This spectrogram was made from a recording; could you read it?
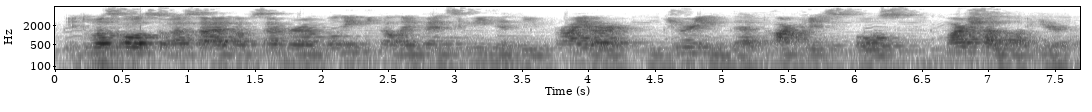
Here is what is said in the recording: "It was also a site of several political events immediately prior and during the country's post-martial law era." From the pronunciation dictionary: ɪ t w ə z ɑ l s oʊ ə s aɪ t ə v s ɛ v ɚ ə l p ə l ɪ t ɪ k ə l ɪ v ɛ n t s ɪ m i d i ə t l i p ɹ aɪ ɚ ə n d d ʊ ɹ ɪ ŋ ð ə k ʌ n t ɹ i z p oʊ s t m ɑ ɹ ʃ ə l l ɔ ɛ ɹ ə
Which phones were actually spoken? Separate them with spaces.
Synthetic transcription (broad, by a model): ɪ t w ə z ɑ l s oʊ ə s aɪ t ə v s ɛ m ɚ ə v p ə l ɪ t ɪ k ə l ɪ v ɛ n t s ɪ m i d i ə t l i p ɹ aɪ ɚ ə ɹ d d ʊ ɹ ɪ ŋ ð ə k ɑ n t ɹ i s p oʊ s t m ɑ ɹ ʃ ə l l ɔ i ɹ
